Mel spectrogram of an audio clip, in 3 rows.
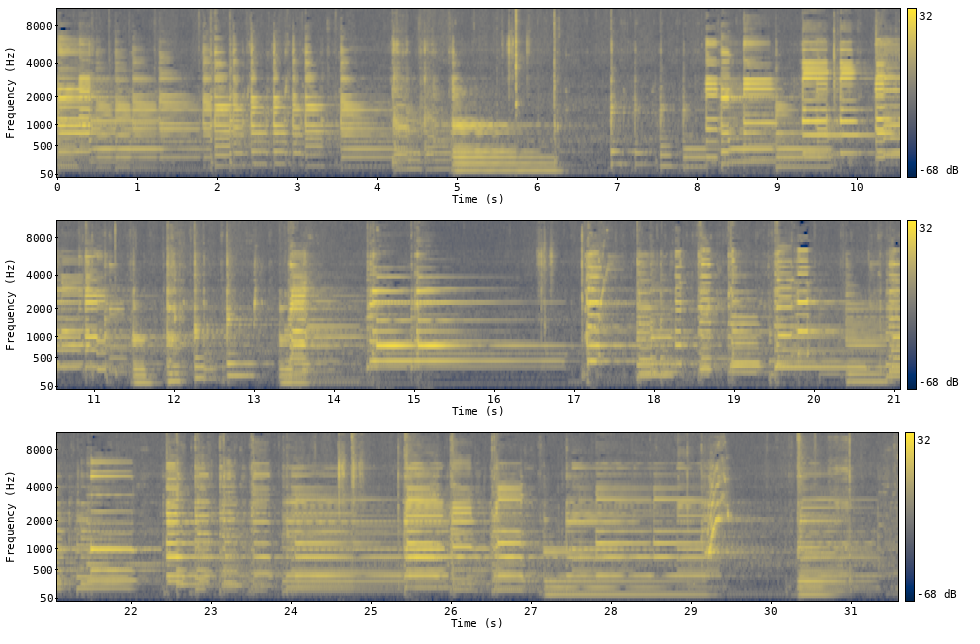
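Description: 1967 Gretsch Double Anniversary hollow-body electric guitar played through a Fender Princeton Reverb reissue amp: a run of picked single-note licks and chords, with one chord left ringing for a couple of seconds about halfway through.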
